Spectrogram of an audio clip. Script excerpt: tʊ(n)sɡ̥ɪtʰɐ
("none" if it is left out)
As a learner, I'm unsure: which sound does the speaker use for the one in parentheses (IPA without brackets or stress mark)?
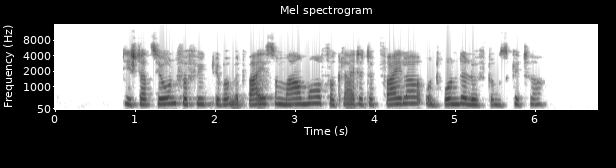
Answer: ŋ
